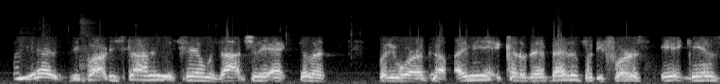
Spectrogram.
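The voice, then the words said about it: Hoarse voice. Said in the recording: “I'm still hoarse.”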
